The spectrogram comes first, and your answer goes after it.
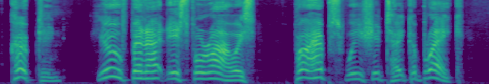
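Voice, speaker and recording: Putting on a character voice, a man speaks high and at a fairly slow pace. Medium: read story. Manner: hesitant, deferential.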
